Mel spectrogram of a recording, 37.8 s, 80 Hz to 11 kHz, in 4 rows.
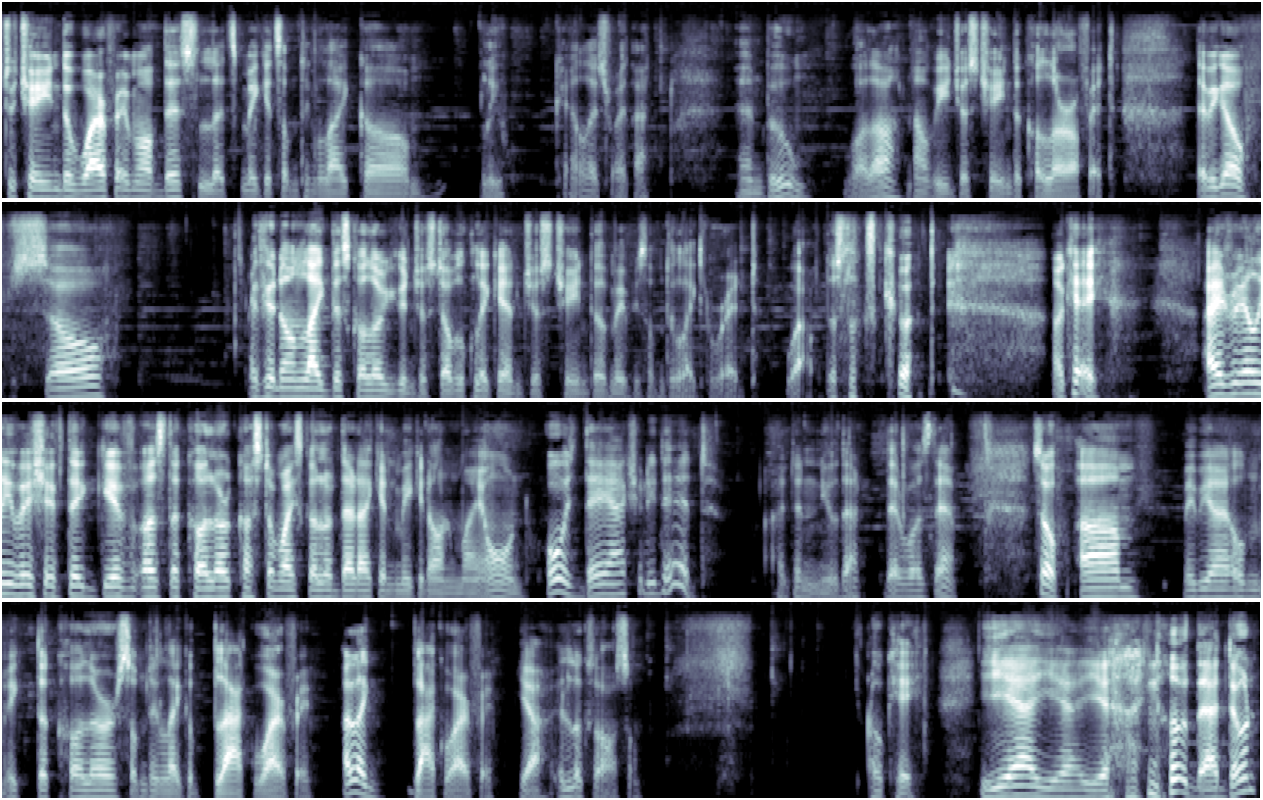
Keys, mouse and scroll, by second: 4.7 double click, 5.1 alt+middle click, 5.3 alt+right click, 5.5 alt+click, 6.5 alt+middle click, 6.7 alt+right click, 6.9 alt+click, 7.6 alt+middle click, 7.8 alt+right click, 8.0 alt+click, 9.9 alt+middle click, 10.1 alt+right click, 10.3 alt+click, 12.1 double click, 14.7 double click, 15.1 alt+middle click, 15.3 alt+right click, 15.5 alt+click, 16.1 alt+middle click, 16.5-16.9 alt+scroll down 1, 16.9 alt+right click, 17.2 alt+click, 17.9 alt+right click, 18.2 alt+click, 25.2 double click, 29.6 double click, 32.0 double click, 32.0 scroll down 2, 32.6 alt+scroll down 1, 32.9 alt+click, 33.1 alt+right click, 33.4 alt+middle click, 33.6 alt+right click, 33.8 alt+click, 34.2 alt+middle click, 34.4 alt+right click, 34.7 alt+click, 37.6 alt+middle click.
